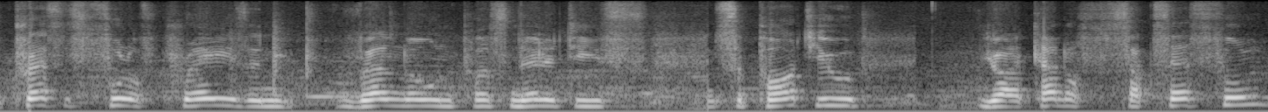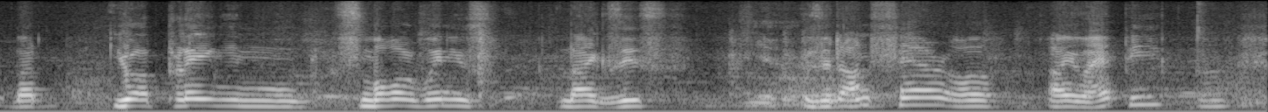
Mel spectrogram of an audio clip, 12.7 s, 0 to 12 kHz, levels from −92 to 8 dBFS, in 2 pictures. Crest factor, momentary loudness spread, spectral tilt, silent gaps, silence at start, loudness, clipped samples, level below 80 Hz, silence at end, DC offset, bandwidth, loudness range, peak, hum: 16 dB; 11 LU; -4.5 dB/octave; none; 0 s; -17 LUFS; under 0.1%; -60 dBFS; 0 s; 1%; 12 kHz; 2 LU; -2 dBFS; none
